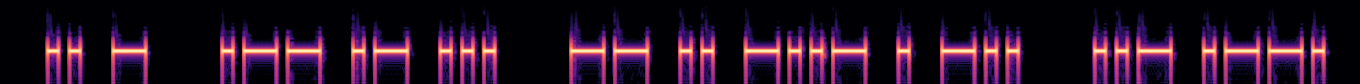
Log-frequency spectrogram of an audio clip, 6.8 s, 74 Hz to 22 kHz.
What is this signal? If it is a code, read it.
Morse code, heard as a keyed tone, about 22 wpm, 700 Hz. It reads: IT WAS MIXED UP
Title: Sentences from Top 1500 Words 22wpm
